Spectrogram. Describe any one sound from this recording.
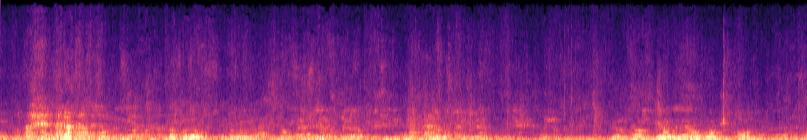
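An elderly man speaks with animation to an audience.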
